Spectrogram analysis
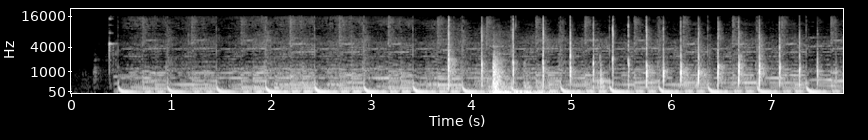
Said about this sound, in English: Was that giving yourself a round of applause there? Yeah, well, no one else was here to clap for me, so I thought I'd applause better than myself.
